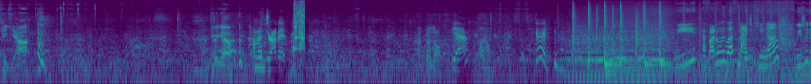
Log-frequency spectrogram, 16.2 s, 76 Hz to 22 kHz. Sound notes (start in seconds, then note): 5.8 crunching; 11.4 upbeat music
